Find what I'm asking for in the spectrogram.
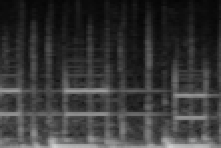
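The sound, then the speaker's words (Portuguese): Ringback tone of an outgoing phone call, a two-pitch electronic tone repeating in short bursts over a thumping, rhythmic background. “Tá chamando.”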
